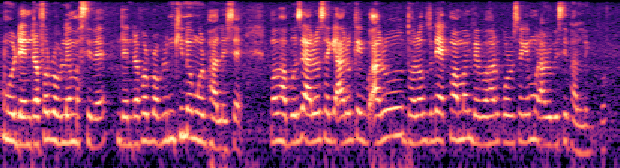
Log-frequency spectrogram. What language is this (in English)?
Assamese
